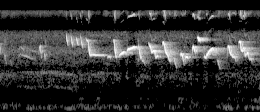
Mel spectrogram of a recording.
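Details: White-eye of the Lombok kecial kuning type, praised as a stable bird, singing a rapid, twittering chain of sharp descending whistles that builds in loudness after a quiet start.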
